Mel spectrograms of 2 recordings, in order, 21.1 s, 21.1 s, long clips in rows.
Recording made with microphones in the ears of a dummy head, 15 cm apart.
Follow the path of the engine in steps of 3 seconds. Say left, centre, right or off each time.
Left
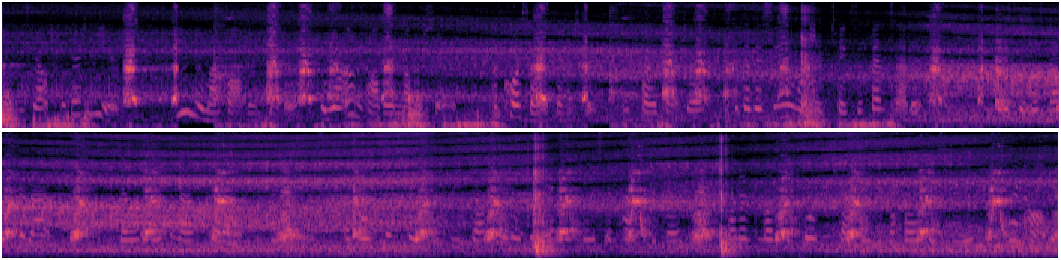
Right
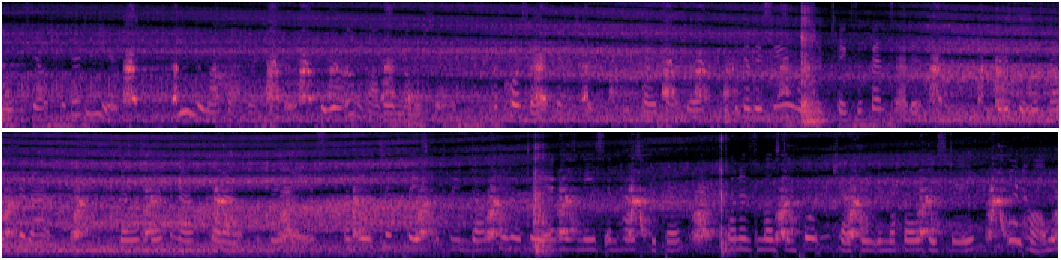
right, right, right, right, centre, left, left.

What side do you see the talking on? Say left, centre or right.
right.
